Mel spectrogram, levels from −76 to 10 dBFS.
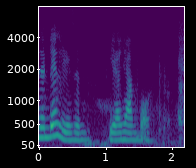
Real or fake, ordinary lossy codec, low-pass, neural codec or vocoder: fake; none; none; codec, 16 kHz, 2 kbps, FreqCodec, smaller model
